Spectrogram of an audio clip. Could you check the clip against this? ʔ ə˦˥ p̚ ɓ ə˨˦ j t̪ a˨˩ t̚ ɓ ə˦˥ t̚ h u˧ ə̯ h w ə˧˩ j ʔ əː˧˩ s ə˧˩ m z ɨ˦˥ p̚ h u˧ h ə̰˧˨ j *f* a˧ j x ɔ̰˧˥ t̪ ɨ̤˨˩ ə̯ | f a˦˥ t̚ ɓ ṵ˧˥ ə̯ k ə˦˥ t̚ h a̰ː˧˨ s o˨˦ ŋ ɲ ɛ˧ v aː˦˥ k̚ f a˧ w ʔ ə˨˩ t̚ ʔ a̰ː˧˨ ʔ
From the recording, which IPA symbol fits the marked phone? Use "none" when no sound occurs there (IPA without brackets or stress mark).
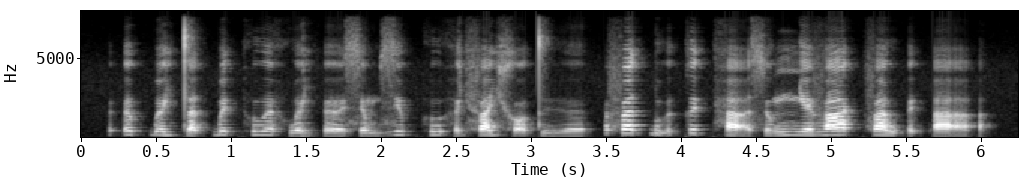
f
